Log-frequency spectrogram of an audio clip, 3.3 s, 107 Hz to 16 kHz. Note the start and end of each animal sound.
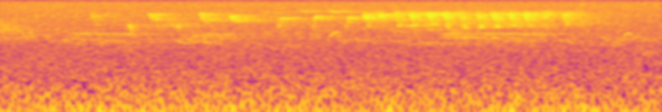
0.4s-3.1s: Tennessee Warbler (Leiothlypis peregrina)
1.9s-2.8s: Wood Thrush (Hylocichla mustelina)

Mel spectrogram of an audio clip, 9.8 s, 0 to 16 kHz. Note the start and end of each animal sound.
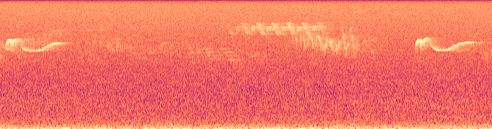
0.0s-1.4s: Eastern Wood-Pewee (Contopus virens)
3.6s-4.9s: Veery (Catharus fuscescens)
4.6s-6.4s: Black-and-white Warbler (Mniotilta varia)
6.0s-7.1s: Chestnut-sided Warbler (Setophaga pensylvanica)
8.2s-9.5s: Eastern Wood-Pewee (Contopus virens)

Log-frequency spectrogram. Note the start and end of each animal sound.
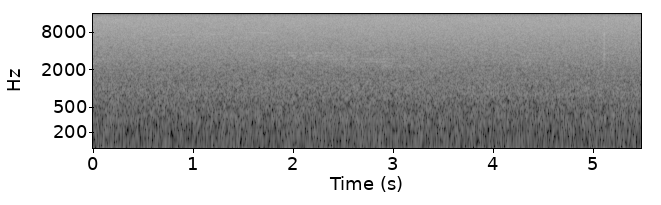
1.9s-3.1s: Veery (Catharus fuscescens)

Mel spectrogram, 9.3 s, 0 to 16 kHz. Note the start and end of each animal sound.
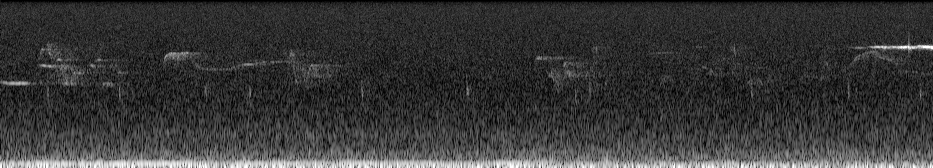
0.0s-1.3s: Hermit Thrush (Catharus guttatus)
0.0s-9.3s: Red-eyed Vireo (Vireo olivaceus)
1.6s-2.9s: Eastern Wood-Pewee (Contopus virens)
8.3s-9.3s: Eastern Wood-Pewee (Contopus virens)
8.3s-9.3s: Black-throated Green Warbler (Setophaga virens)

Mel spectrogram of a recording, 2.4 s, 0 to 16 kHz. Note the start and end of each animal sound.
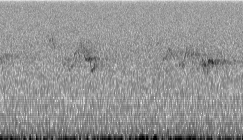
0.0s-2.4s: Red-eyed Vireo (Vireo olivaceus)

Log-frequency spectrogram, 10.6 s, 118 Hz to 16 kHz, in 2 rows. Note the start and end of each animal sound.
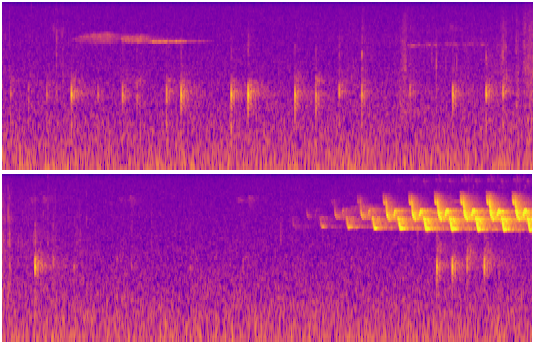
0.0s-6.2s: Hairy Woodpecker (Dryobates villosus)
0.6s-2.2s: Black-throated Green Warbler (Setophaga virens)
8.0s-10.6s: Ovenbird (Seiurus aurocapilla)

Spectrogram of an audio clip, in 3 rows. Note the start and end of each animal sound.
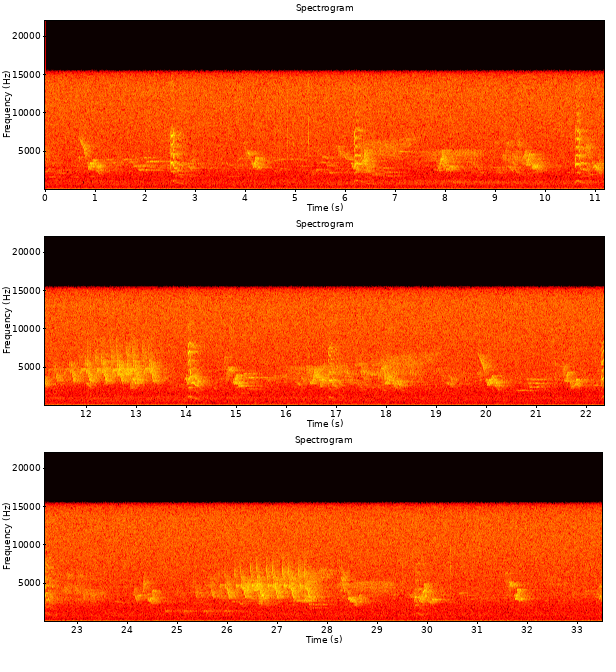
0.0s-33.5s: Red-eyed Vireo (Vireo olivaceus)
1.0s-2.5s: Veery (Catharus fuscescens)
2.1s-3.0s: Yellow-bellied Sapsucker (Sphyrapicus varius)
3.7s-5.3s: Eastern Wood-Pewee (Contopus virens)
5.2s-7.6s: Black-throated Blue Warbler (Setophaga caerulescens)
5.8s-6.7s: Yellow-bellied Sapsucker (Sphyrapicus varius)
7.6s-8.8s: Pine Warbler (Setophaga pinus)
8.4s-9.5s: Veery (Catharus fuscescens)
10.2s-10.9s: Yellow-bellied Sapsucker (Sphyrapicus varius)
10.8s-13.7s: Ovenbird (Seiurus aurocapilla)
13.7s-14.6s: Yellow-bellied Sapsucker (Sphyrapicus varius)
14.9s-15.8s: Wood Thrush (Hylocichla mustelina)
16.7s-19.2s: Black-throated Blue Warbler (Setophaga caerulescens)
16.7s-17.1s: Yellow-bellied Sapsucker (Sphyrapicus varius)
20.4s-21.8s: Wood Thrush (Hylocichla mustelina)
22.1s-22.6s: Yellow-bellied Sapsucker (Sphyrapicus varius)
24.7s-26.2s: American Crow (Corvus brachyrhynchos)
25.2s-27.9s: Ovenbird (Seiurus aurocapilla)
27.9s-29.4s: Pine Warbler (Setophaga pinus)
29.7s-30.0s: Yellow-bellied Sapsucker (Sphyrapicus varius)

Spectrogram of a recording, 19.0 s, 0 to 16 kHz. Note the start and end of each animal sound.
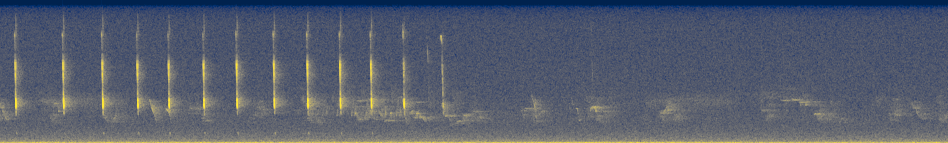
0.0s-8.7s: Red-eyed Vireo (Vireo olivaceus)
0.0s-9.1s: Red Squirrel (Tamiasciurus hudsonicus)
9.2s-19.0s: Red-eyed Vireo (Vireo olivaceus)

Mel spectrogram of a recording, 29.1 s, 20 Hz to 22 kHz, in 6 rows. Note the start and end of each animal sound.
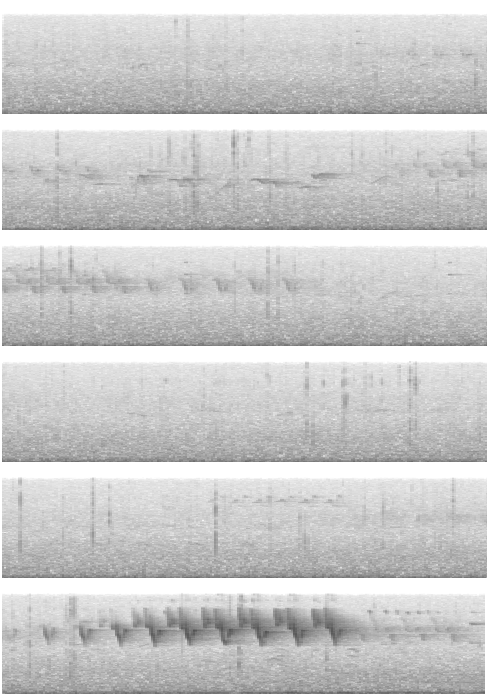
3.9s-5.8s: Ovenbird (Seiurus aurocapilla)
5.3s-9.6s: Rose-breasted Grosbeak (Pheucticus ludovicianus)
8.6s-12.9s: Ovenbird (Seiurus aurocapilla)
8.8s-10.5s: Black-and-white Warbler (Mniotilta varia)
18.0s-19.8s: American Robin (Turdus migratorius)
21.2s-23.0s: Black-and-white Warbler (Mniotilta varia)
22.9s-29.1s: Ovenbird (Seiurus aurocapilla)
26.9s-28.1s: Red-breasted Nuthatch (Sitta canadensis)
27.7s-29.1s: Blackpoll Warbler (Setophaga striata)

